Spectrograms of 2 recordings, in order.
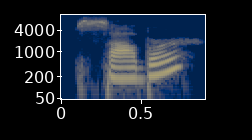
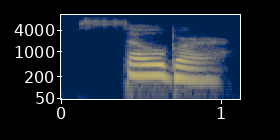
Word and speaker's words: sober: The correct pronunciation of this word is Sober. so in American English, it's sober, sober. The letter R is clear, and the stress is on the first syllable. And the British English is sober. The letter R sound is dropped.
